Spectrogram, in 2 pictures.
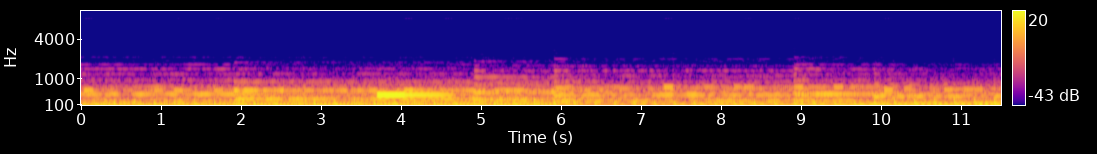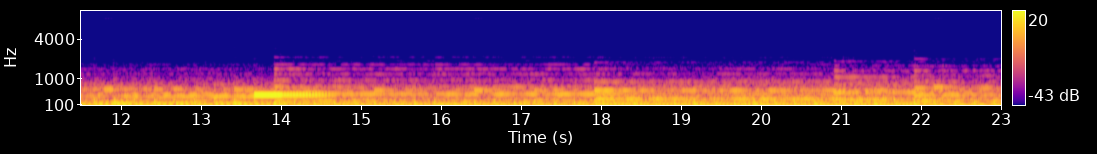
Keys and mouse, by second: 1.7 z, 2.3 click, 3.9 shift+space, 6.4 click, 6.9 middle click, 7.2 click, 7.6 middle click, 7.7 click, 7.7 right click, 9.4-10.4 right drag, 9.9-10.9 drag, 10.9 right click, 11.4-12.5 drag, 14.3 right click, 14.8 click, 18.5 a, 18.8 middle click, 19.4 click, 19.9 middle click, 20.3 click, 20.9 middle click, 21.3 click, 22.0 a, 22.9 ctrl+r.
